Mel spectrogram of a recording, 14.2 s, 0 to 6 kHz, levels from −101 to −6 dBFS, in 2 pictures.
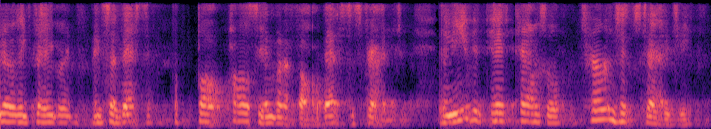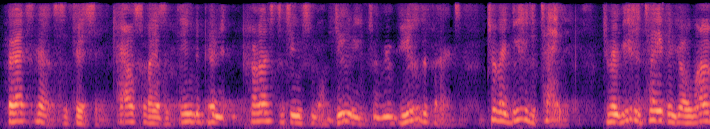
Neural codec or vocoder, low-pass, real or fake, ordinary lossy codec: codec, 16 kHz, 1 kbps, FreqCodec, smaller model; 5.4 kHz; fake; AAC, 32 kbps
